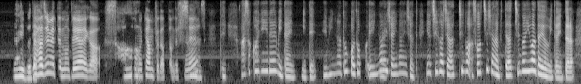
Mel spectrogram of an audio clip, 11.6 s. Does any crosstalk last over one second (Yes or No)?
No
